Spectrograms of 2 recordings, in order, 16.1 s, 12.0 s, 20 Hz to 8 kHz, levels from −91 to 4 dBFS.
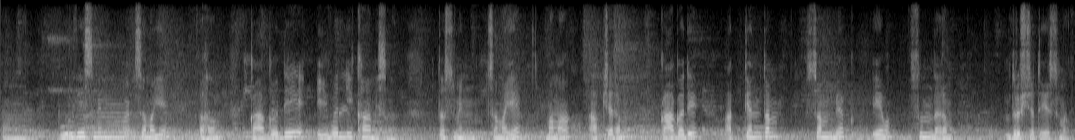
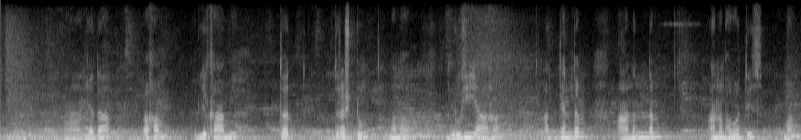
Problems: constant background noise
